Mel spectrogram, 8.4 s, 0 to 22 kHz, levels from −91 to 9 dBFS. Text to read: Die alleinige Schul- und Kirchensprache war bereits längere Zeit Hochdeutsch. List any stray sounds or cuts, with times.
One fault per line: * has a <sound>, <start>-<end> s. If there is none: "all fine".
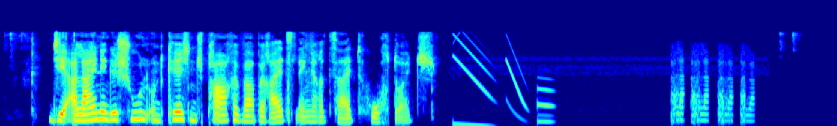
* has a chirp, 4.5-5.6 s
* has a laugh, 6.7-7.6 s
